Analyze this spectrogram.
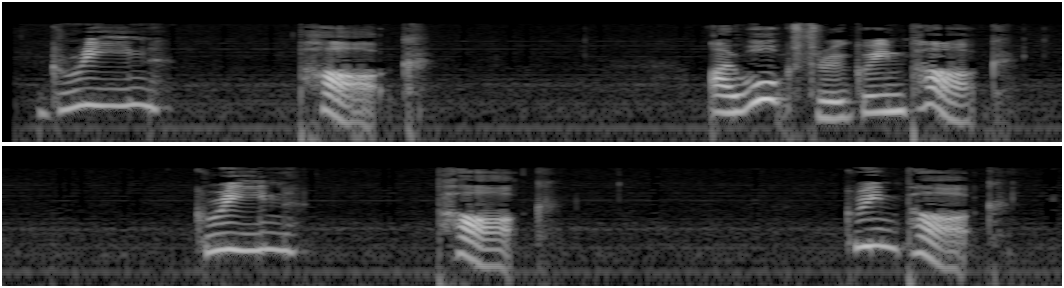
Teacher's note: Well, what's happening when we say Green Park is we have a n sound at the end of green, followed by a p sound at the beginning of park. So the n sound at the end of green starts to sound like a m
